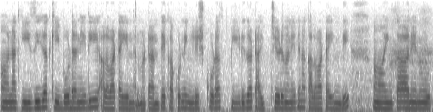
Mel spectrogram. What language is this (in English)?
Telugu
